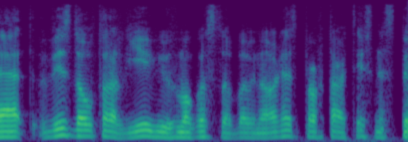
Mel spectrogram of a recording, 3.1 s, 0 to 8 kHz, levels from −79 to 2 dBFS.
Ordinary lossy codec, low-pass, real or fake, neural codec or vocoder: MP3, 64 kbps; 7.2 kHz; fake; codec, 16 kHz in and 24 kHz out, 0.4 kbps, LongCat-Audio-Codec, fine tuned four codebook decoder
